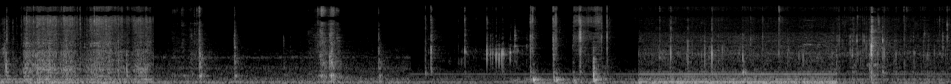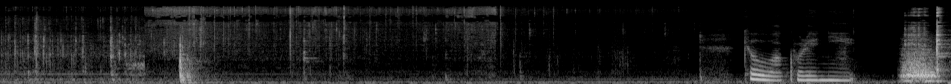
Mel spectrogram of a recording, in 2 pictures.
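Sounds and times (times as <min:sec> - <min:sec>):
food sizzling in a pan: 0:06.4 - 0:16.4.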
